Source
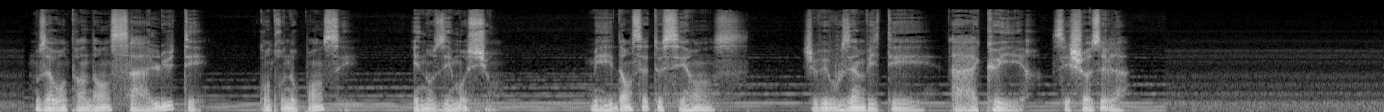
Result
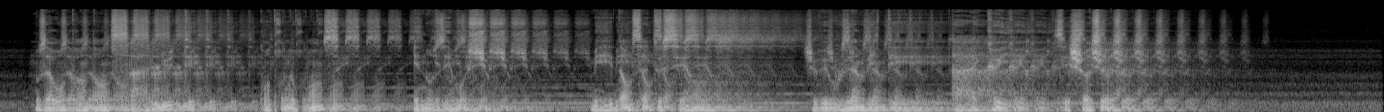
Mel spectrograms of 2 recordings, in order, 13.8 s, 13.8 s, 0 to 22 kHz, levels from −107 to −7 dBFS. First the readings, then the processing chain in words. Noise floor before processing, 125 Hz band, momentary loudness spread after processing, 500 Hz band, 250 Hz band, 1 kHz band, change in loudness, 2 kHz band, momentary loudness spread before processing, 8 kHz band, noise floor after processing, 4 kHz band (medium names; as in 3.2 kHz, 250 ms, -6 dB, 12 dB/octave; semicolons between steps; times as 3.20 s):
-58 dBFS, -5.5 dB, 14 LU, -5.5 dB, -5.5 dB, -5.5 dB, -6.5 dB, -5.5 dB, 18 LU, -5.5 dB, -64 dBFS, -5.5 dB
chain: feedback delay 212 ms, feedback 58%, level -6 dB; trim -7 dB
